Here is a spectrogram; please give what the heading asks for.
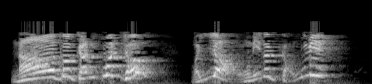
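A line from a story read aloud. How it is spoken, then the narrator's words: Loud shout. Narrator (Chinese): 姚七大喊了一声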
